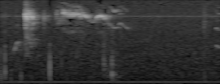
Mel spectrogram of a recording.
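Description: Young Sphynx kittens giving a few short, high, thin squeaking mews in the first second, then falling quiet.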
